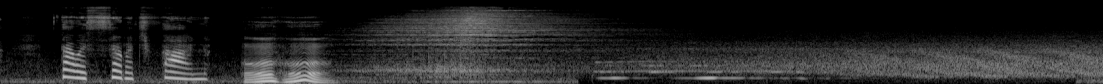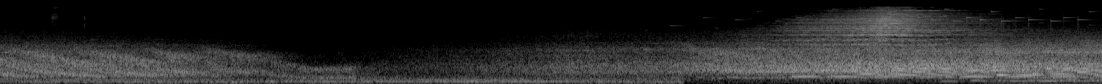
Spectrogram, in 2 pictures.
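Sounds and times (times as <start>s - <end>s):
whooshing rush of noise: 3.4s - 14.8s.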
